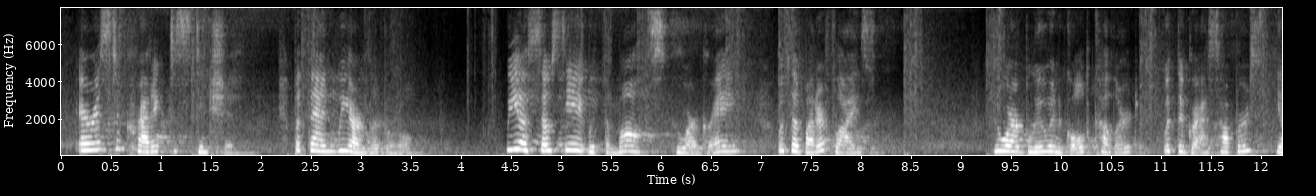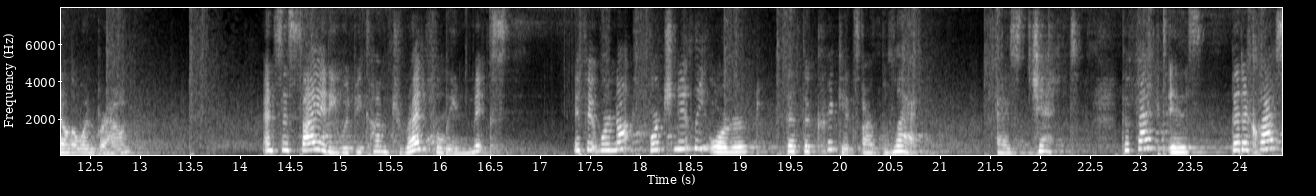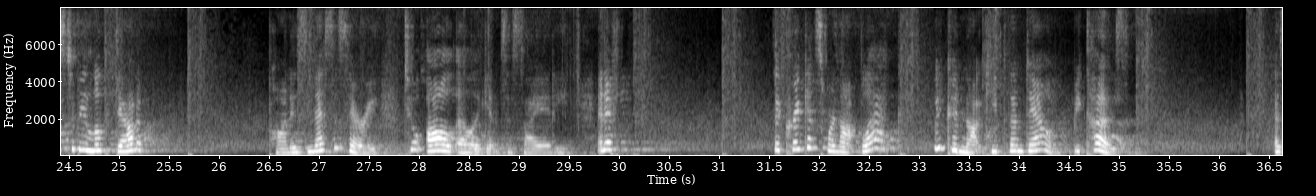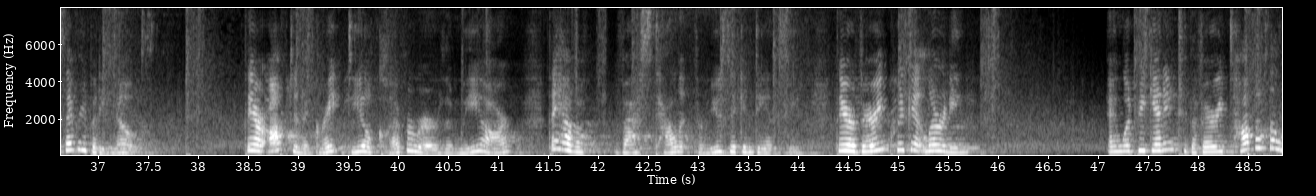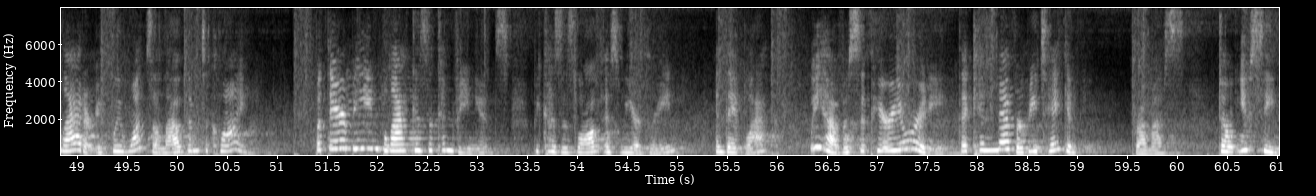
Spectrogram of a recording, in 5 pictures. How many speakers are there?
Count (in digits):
1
